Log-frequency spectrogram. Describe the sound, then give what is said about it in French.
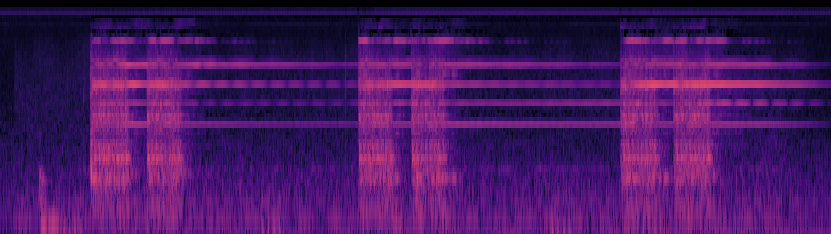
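A telephone rings three times in a steady pattern, each ring a double burst of bright electronic trilling with sustained harmonic tones, loud, with short pauses between rings and no one speaking. “Je te téléphone parce que j'ai un petit problème.”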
